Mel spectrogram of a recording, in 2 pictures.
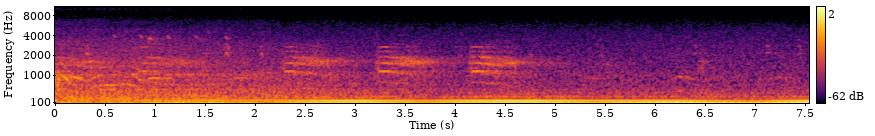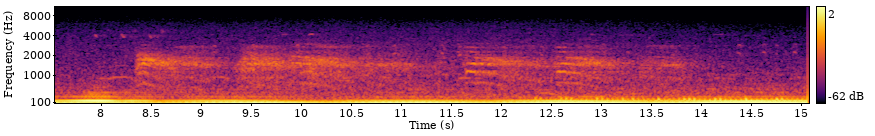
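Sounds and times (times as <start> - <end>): bird calling: 0.0 - 4.8, 8.1 - 14.5
steady low hum: 0.0 - 15.0.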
